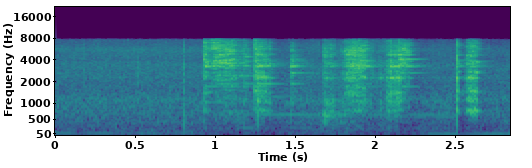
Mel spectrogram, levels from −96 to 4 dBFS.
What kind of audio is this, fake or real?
real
